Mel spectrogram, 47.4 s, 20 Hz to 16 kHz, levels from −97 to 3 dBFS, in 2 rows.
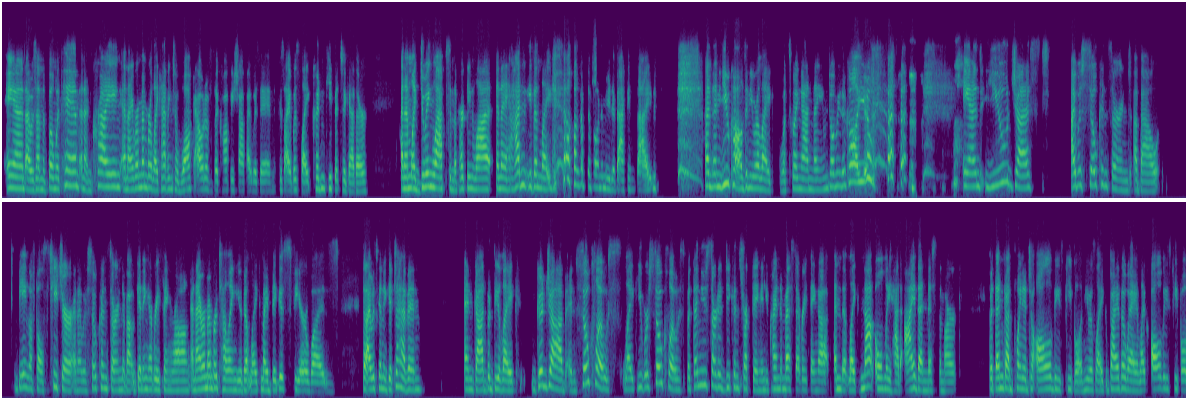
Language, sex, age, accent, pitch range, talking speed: English, female, 20-39, American, 180-235 Hz, 215 wpm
